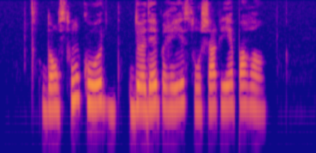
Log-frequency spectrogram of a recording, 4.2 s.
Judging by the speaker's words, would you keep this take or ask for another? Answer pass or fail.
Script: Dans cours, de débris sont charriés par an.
fail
